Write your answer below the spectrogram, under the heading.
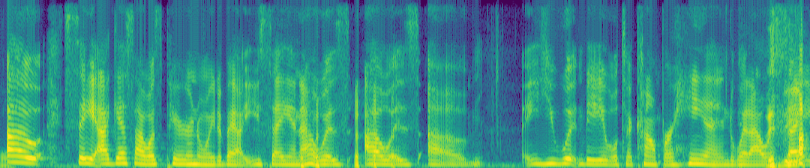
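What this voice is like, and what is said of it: Southern American accent. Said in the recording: “your amazing Southern accent ... So you have an accent”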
